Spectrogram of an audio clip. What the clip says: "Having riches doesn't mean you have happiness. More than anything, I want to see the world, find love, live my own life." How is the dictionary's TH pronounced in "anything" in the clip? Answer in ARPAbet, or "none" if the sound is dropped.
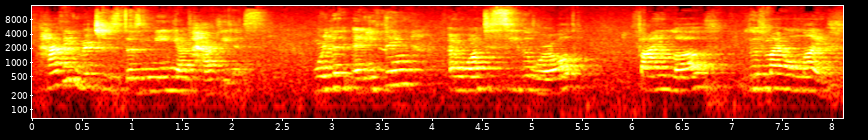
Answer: TH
